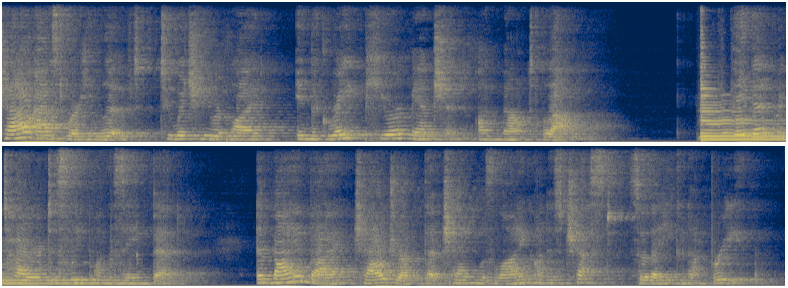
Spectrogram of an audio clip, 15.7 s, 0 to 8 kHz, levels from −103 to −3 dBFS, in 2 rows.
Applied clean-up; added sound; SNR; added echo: none; Acoustic guitar; -3 dB; reverberation time 1.0 s.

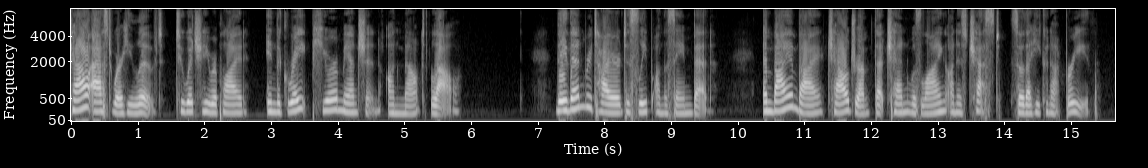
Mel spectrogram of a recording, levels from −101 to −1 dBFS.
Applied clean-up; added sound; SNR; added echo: none; none; none; none.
